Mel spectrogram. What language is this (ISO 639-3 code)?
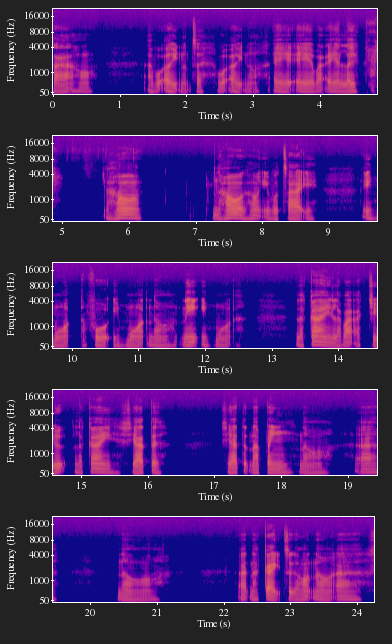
chq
